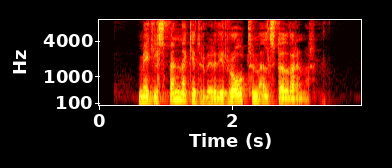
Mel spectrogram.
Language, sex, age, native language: Icelandic, other, 40-49, Icelandic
